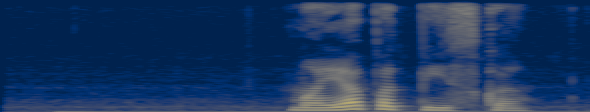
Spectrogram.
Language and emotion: Russian, neutral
